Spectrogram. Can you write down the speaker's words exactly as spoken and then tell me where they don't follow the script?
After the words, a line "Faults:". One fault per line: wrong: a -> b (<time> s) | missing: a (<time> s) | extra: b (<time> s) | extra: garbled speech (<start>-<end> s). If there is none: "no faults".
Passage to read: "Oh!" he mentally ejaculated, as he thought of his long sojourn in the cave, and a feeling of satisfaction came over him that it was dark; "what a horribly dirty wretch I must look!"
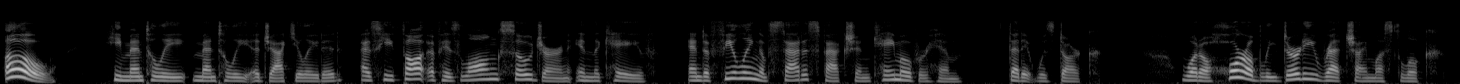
"Oh!" he mentally mentally ejaculated, as he thought of his long sojourn in the cave, and a feeling of satisfaction came over him that it was dark; "what a horribly dirty wretch I must look!"
Faults:
extra: mentally (1.9 s)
